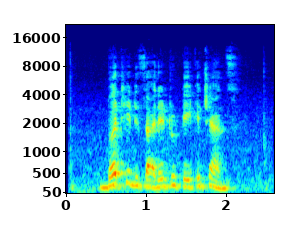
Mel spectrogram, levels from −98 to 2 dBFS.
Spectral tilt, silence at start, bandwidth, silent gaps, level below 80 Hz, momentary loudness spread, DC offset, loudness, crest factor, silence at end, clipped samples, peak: -6.5 dB/octave; 0.05 s; 12.5 kHz; none; -60 dBFS; 10 LU; under 0.1%; -28 LUFS; 20 dB; 0.1 s; under 0.1%; -8 dBFS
